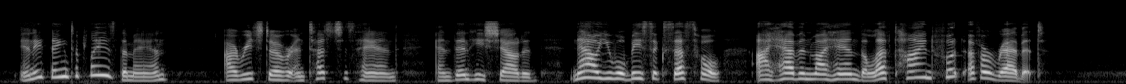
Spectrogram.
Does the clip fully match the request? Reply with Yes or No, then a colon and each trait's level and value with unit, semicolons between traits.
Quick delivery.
No: average, 175 wpm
